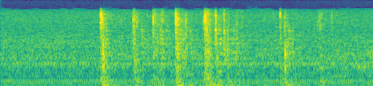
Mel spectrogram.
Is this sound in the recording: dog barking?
no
